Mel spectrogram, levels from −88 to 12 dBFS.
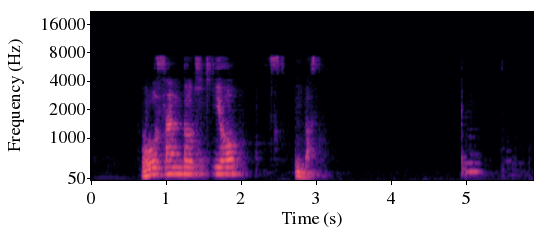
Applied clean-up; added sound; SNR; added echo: neural mask model DeepFilterNet 3.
